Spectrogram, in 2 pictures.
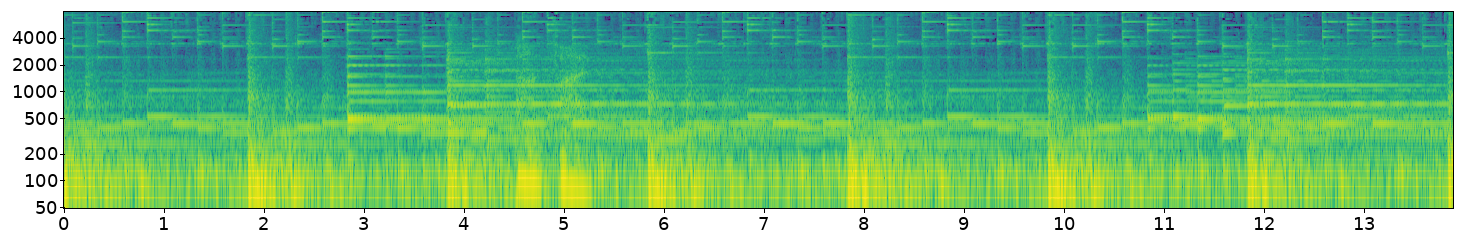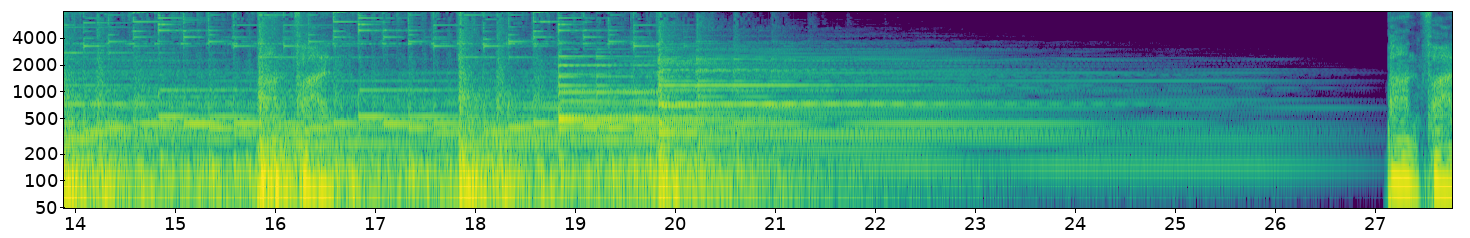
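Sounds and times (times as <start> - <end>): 
Christmas countdown clock: 0.0 - 21.6.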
